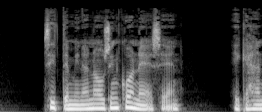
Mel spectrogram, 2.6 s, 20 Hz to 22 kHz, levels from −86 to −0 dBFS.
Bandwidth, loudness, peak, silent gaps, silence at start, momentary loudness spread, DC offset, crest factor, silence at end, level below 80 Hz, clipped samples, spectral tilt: 13 kHz; -11 LUFS; 0 dBFS; none; 0.45 s; 12 LU; under 0.1%; 12 dB; 0 s; -42 dBFS; under 0.1%; -6.5 dB/octave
